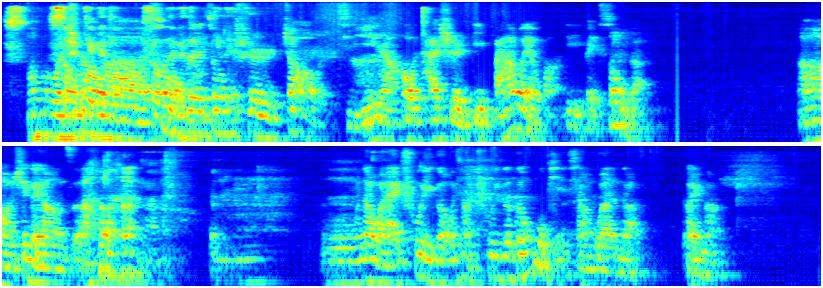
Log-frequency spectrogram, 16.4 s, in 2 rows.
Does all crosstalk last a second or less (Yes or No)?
No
